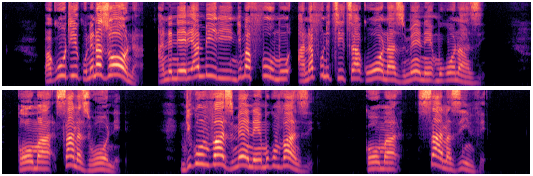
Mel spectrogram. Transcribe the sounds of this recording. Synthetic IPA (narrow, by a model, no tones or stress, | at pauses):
pak̬utikunɛnazɔːna̰ː | nɛnɛɾiambiɾindimafumuanafunit͡sʰit͡sakuɔnazimɛnɛmukuɔnaːzi | kɔmasanaziwɔːnɛ | ndikuɱvazimɛnɛmuk̬uɱvaːnzi | kɔma | sanaziːɱvɛ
